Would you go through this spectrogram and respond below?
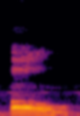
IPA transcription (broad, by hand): oʊ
